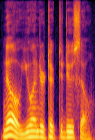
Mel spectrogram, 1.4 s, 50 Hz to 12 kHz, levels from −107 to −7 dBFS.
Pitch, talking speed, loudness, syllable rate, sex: 125 Hz, 210 wpm, -15 LUFS, 6.1 syllables/s, male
